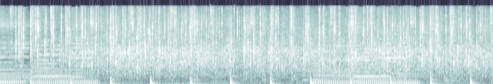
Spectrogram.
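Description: Audience applauding over background music with a steady beat. Sustained low chords swell at the start and again about four seconds in.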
